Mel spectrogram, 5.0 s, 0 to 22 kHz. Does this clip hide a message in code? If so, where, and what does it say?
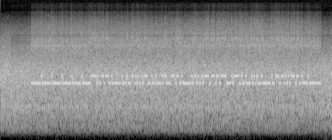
Yes: RTTY (50 baud, 450 Hz shift) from 0.5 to 4.8 s, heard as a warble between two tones, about 2150 Hz centre, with radio static. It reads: QRZ? DE OE6AR K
